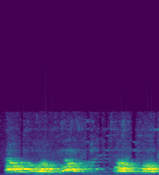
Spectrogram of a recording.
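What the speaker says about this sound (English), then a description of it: "I got dogs barking like crazy" Dogs bark loudly and excitedly at close range in a quick run of yips and barks, with a brief pause before another burst; no one speaks.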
